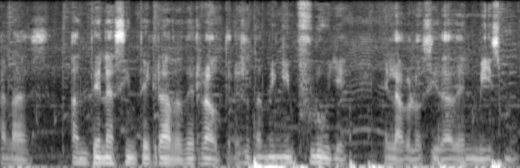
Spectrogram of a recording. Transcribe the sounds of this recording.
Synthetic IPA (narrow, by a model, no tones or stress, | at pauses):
alas | ant̪e̞nasint̪e̞ɣɾaðaðerawt̪oɾe̞sot̪ambje̞ŋiɱfluʝe̞enlaβ̞e̞lo̞θiðaðelmizmo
